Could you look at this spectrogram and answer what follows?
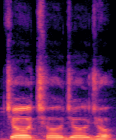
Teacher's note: तालव्य तालु से बोले जाते हैं। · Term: तालव्य वर्ण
